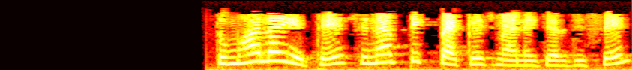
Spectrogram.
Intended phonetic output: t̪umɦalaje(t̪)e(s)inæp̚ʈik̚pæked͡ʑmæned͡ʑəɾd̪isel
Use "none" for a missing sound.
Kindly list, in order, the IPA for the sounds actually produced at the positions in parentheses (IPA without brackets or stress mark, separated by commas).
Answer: t̪ʰ, s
